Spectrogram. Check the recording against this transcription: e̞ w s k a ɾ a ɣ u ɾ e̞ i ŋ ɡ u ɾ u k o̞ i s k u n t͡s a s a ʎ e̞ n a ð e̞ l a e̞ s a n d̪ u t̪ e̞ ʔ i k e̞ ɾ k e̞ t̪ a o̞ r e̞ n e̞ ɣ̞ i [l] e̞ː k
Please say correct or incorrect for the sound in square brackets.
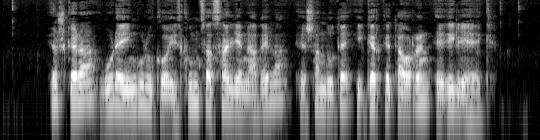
incorrect: ʎ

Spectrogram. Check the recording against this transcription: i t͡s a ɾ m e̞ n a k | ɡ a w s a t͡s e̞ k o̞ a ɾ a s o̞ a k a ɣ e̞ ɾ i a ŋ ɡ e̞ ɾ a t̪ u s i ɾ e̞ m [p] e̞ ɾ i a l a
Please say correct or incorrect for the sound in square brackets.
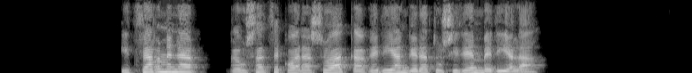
incorrect: b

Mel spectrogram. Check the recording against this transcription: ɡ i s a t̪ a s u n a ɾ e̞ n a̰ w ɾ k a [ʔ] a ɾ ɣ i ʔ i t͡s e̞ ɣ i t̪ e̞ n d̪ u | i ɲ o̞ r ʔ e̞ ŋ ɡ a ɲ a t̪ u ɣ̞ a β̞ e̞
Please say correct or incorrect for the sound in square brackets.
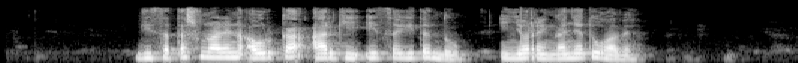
correct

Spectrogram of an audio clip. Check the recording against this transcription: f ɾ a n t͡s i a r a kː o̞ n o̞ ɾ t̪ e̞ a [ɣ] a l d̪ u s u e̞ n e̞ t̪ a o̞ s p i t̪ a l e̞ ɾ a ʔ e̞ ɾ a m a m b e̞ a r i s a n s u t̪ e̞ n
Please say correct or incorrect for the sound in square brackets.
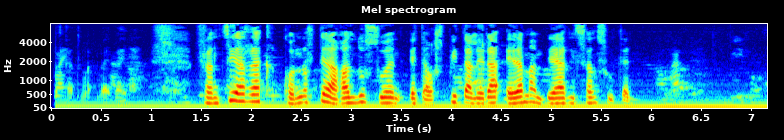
correct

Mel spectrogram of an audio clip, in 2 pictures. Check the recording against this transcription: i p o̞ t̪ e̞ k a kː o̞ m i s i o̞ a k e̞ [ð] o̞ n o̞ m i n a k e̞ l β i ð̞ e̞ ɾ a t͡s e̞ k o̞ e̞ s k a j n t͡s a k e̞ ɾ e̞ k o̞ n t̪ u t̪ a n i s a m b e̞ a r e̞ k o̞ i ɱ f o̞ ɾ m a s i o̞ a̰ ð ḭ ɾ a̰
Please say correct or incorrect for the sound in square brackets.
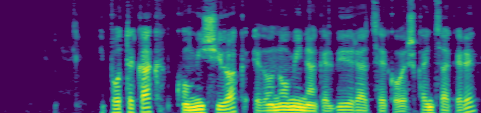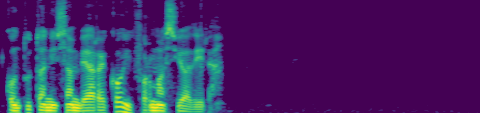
correct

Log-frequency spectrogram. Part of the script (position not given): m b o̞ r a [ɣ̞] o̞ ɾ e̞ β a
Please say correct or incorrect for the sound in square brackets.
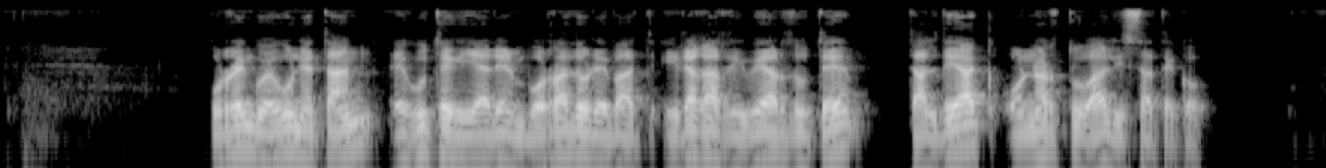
incorrect: ð̞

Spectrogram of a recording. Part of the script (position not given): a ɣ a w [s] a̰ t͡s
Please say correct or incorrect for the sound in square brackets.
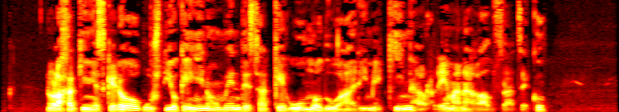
correct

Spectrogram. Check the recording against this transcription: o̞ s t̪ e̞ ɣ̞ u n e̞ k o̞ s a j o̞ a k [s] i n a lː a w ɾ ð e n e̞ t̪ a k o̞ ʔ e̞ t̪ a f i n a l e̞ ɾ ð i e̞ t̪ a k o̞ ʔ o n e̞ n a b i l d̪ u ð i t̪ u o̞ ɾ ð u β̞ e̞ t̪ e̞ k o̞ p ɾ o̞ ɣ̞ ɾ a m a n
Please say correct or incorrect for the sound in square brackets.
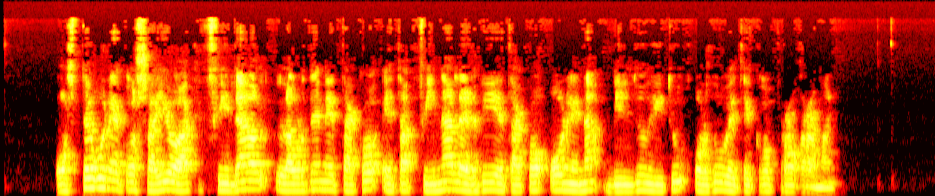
incorrect: f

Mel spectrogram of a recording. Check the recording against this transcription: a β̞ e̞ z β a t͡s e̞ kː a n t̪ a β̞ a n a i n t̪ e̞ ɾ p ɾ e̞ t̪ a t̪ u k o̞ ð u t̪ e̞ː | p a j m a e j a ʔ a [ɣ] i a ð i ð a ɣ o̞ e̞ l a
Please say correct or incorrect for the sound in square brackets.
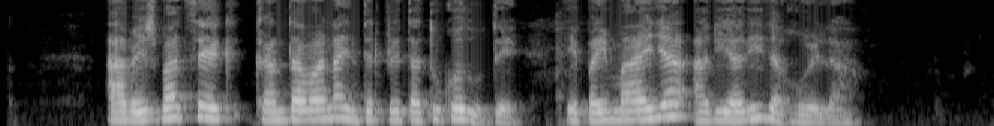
incorrect: ð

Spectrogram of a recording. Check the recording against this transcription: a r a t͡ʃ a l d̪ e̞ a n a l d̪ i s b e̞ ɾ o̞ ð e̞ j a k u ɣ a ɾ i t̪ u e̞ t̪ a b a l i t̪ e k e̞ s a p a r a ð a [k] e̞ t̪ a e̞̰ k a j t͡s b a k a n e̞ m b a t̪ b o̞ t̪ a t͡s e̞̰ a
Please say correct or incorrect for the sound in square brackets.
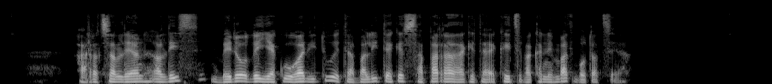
correct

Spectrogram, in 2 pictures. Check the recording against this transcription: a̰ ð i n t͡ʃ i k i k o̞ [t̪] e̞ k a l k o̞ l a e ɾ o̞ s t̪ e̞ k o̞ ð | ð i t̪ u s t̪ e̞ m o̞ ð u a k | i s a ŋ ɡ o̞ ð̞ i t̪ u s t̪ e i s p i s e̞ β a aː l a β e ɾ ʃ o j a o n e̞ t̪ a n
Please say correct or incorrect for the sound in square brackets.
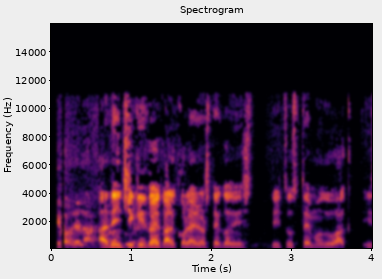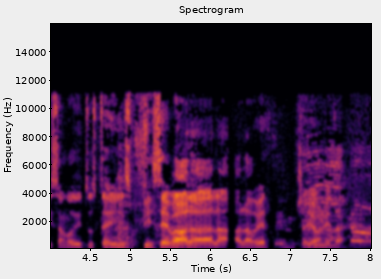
incorrect: none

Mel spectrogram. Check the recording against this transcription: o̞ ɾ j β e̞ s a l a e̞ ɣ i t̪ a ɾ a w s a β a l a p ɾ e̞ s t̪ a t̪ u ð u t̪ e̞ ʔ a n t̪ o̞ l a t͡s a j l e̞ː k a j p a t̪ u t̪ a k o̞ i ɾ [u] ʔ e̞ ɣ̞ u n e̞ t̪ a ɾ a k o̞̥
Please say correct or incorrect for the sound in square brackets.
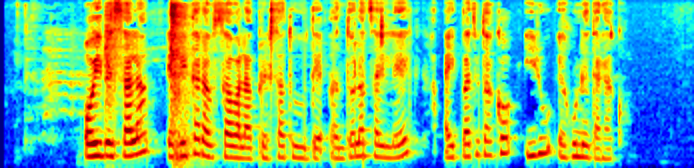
correct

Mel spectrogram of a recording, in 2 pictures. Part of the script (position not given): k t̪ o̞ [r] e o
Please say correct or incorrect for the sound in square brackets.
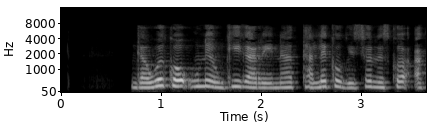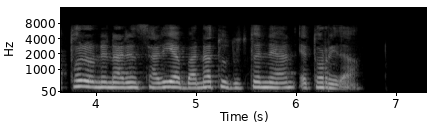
incorrect: ɾ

